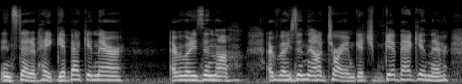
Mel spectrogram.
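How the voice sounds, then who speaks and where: With an upstate New York accent, a woman of medium pitch speaks at a very fast pace in an energetic tone. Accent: flat upstate New York. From upstate New York, Rochester. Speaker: children's ministry volunteer leader. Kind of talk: podcast interview.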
